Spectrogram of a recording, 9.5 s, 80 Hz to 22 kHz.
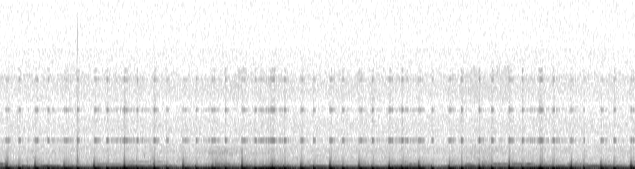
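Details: Male heartbeat recorded live after exercise and caffeine: rapid, fairly regular low thumping at about 130 beats a minute, a fast heartbeat (tagged irregular heartbeat).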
